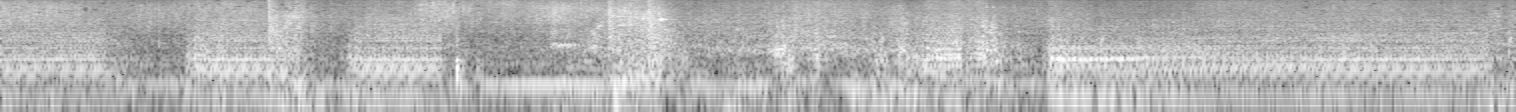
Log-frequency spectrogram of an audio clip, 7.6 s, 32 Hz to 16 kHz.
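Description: A V8 muscle car engine revs hard, rising in pitch and dropping at each gear change.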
